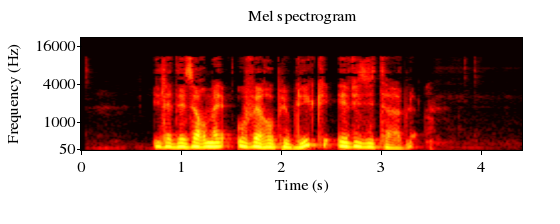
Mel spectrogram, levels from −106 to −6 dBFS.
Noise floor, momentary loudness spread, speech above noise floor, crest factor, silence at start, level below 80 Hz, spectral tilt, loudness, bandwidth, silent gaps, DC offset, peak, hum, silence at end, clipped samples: -77 dBFS; 13 LU; 47 dB; 18 dB; 0.75 s; -58 dBFS; -7.5 dB/octave; -30 LUFS; 11 kHz; none; under 0.1%; -14 dBFS; none; 1.1 s; under 0.1%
